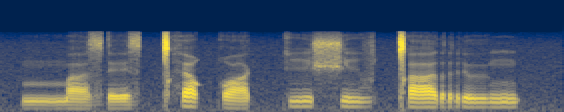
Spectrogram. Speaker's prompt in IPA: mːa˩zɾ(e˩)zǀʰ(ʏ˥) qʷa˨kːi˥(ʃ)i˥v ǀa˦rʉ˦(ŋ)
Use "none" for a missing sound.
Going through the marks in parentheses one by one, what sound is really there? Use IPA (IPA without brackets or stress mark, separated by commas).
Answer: e˩, ɛ˥, ʃ, ŋ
